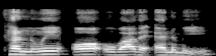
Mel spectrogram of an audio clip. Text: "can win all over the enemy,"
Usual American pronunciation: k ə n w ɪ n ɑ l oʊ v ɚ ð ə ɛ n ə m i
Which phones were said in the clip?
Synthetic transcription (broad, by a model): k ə n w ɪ ɑ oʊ b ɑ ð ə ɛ n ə m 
